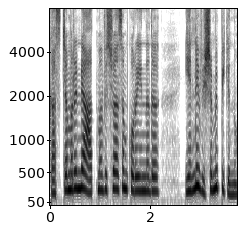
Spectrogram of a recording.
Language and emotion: Malayalam, fearful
